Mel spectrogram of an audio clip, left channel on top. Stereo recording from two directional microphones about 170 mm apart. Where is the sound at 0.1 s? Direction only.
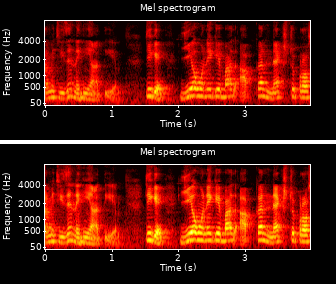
10° right (ahead or behind).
